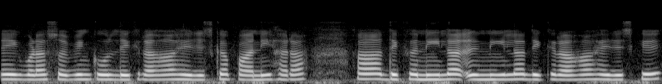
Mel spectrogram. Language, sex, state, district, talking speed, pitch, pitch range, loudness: Hindi, female, Delhi, New Delhi, 165 wpm, 225 Hz, 220-235 Hz, -15 LUFS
